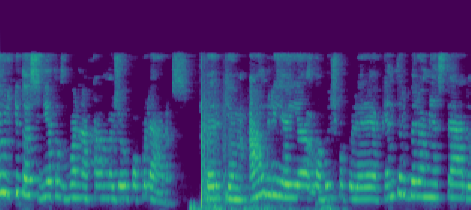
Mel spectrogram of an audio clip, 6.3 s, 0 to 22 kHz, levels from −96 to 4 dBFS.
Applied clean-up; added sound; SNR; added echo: classical method WPE with log-MMSE.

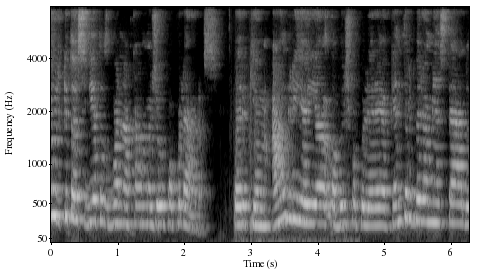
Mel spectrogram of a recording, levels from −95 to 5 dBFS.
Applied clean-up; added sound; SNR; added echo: neural separator model SepFormer DNS4.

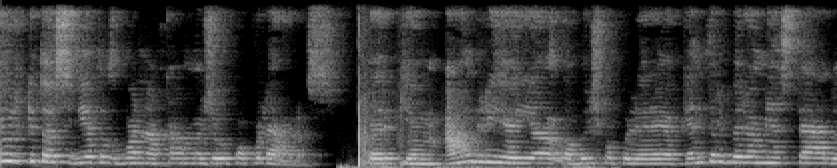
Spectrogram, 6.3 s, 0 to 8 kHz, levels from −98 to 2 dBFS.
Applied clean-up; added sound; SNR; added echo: none; Fireworks; 9 dB; reverberation time 0.3 s.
